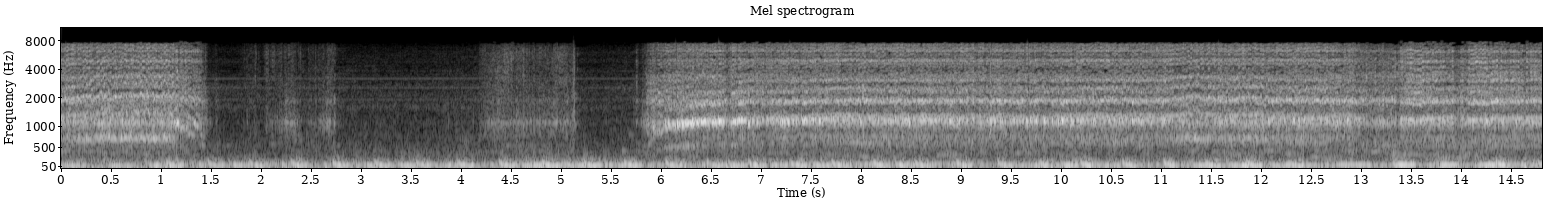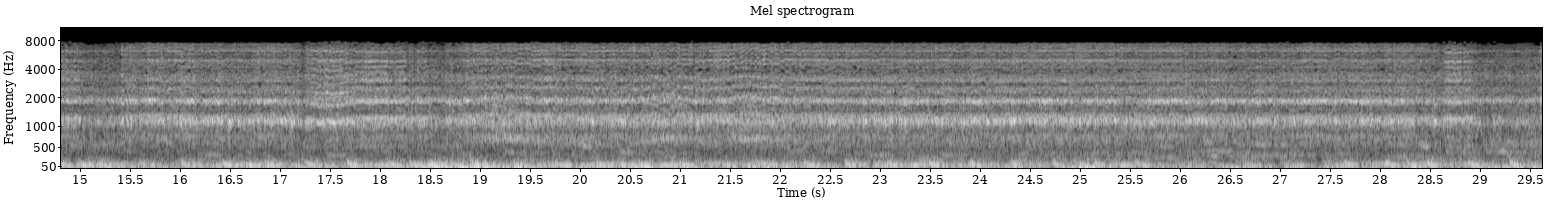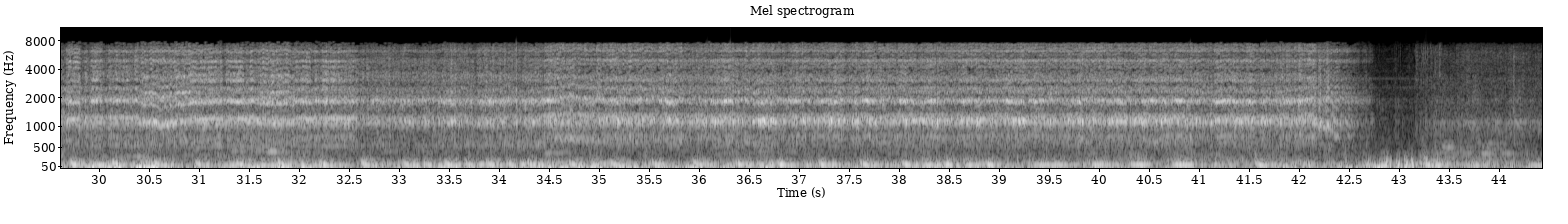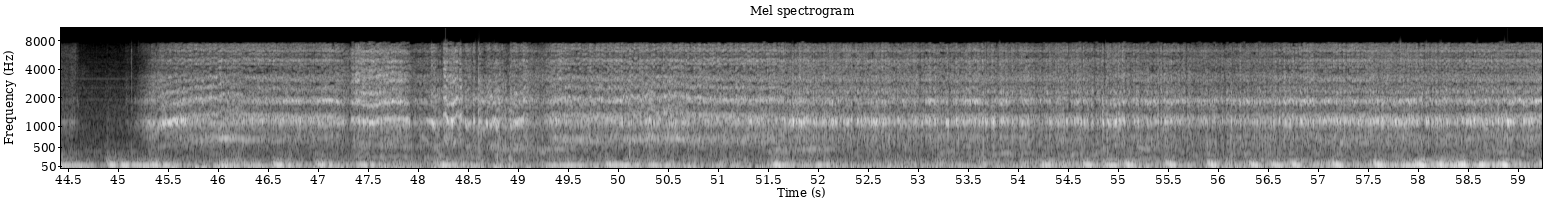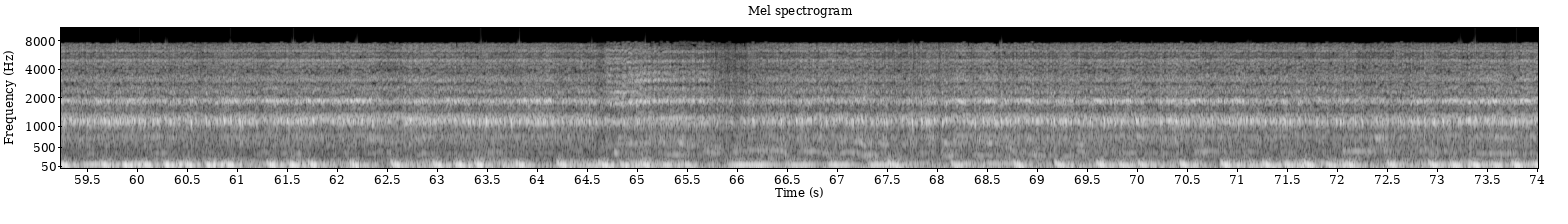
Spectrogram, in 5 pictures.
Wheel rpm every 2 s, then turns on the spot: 110, 10, 20, 140, 160, 160, 160, 160, 160, 160, 160, 160, 160, 160, 160, 160, 160, 160, 160, 160, 160, 40, 50, 160, 160, 160, 160, 160, 160, 160, 160, 160, 160, 160, 160, 160, 160.
42-44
